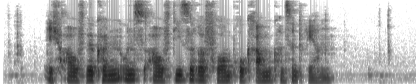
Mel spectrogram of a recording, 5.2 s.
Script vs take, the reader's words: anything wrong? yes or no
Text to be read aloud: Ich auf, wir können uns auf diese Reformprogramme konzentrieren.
no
